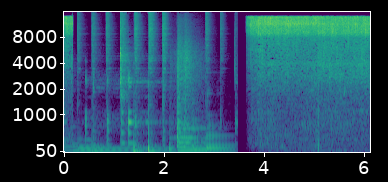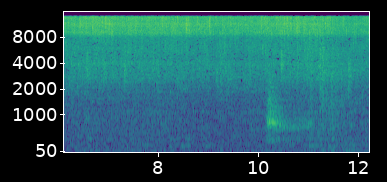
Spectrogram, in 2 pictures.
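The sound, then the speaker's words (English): A brief musical jingle gives way to cold shower water running, a steady, loud hiss of spray that continues without a break to the end. “this is Cold Shower Talk. I'm about to jump in”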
